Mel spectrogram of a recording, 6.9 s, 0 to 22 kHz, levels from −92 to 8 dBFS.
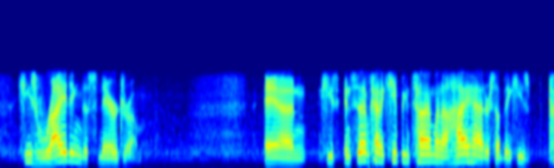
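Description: At 4.6 s, between "and he's instead of" and "kind of keeping time", audio went missing in transit, and the receiver filled the 20 ms gap, which fits a single lost packet, by playing the previous packet again. This is packet loss with last packet repeated. The repeat sounds like a small blip in the telephone-band speech that the G.711 coding keeps to about 300 Hz to 3.4 kHz.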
